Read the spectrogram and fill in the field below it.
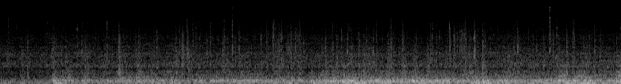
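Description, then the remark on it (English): Steady, heavy rain hisses without a break, with a deep low rumble of thunder swelling underneath partway through during the storm. No one speaks. “Or, dude, you guys can chill with me, dude, because you're going to hear a bunch of thunder, probably.”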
